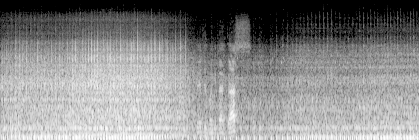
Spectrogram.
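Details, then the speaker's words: Yamaha Mio Sporty scooter idling after CVT repair: steady even beat with no rattle; the earlier ticking at low throttle came from a badly worn front pulley/roller housing and bushing. "oke ya suaranya Udah nggak ada ya hilang ya"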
